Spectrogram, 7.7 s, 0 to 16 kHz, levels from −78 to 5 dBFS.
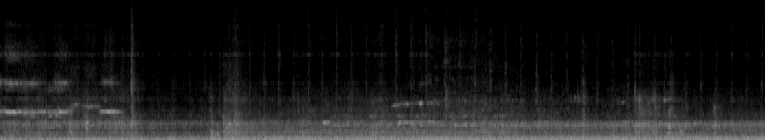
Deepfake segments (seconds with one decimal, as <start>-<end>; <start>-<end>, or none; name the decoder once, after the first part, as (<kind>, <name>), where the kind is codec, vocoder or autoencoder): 0.0-4.3 (autoencoder, DAC-VAE); 6.3-7.7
